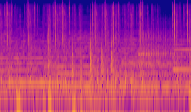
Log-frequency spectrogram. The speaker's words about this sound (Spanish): Stephen teclea pensando en los extraños acontecimientos del día anterior.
